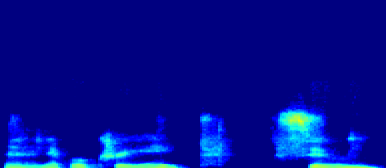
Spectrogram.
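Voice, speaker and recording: A man presenting a software demo live on a video call, talking casually and hesitantly with many fillers, captured in a screen recording. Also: fairly low pitch, drawn-out words, breathy edge, muffled recording. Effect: screen-recorded video call audio.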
